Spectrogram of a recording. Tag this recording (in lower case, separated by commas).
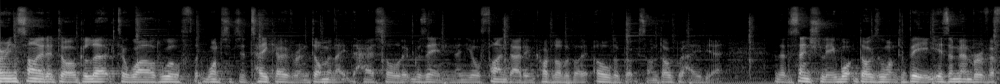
music, speech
